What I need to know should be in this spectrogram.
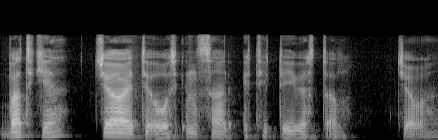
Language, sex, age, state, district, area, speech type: Kashmiri, male, 30-45, Jammu and Kashmir, Budgam, rural, spontaneous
